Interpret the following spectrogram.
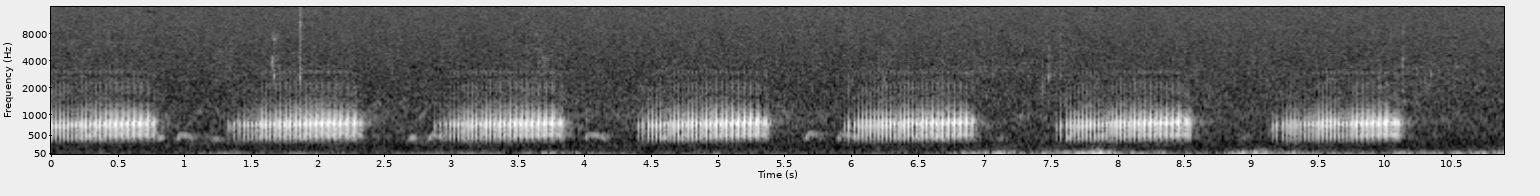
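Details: Guttural toad at Zeekoevlei giving a steady series of rasping, snore-like croaks, each about a second long, spaced roughly every one and a half seconds, with low rumbling background noise.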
